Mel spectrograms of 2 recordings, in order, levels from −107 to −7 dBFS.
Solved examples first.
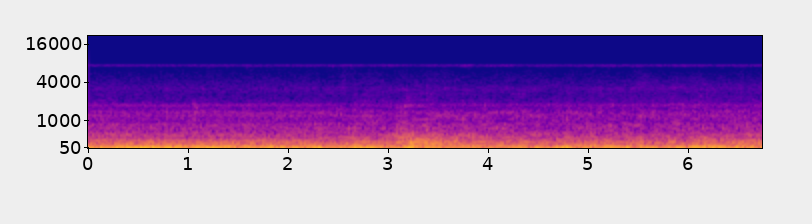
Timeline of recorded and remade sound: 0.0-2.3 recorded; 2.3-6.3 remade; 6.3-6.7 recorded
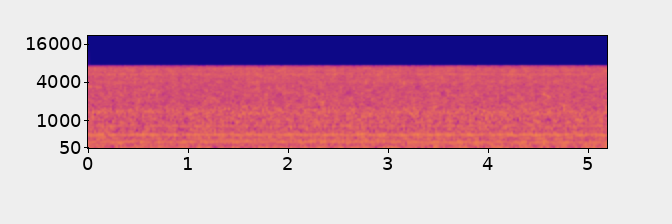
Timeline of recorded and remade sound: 0.0-5.2 remade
